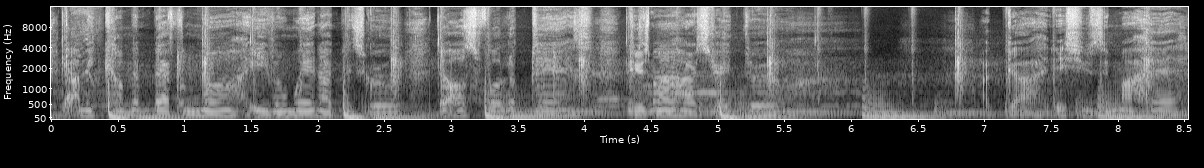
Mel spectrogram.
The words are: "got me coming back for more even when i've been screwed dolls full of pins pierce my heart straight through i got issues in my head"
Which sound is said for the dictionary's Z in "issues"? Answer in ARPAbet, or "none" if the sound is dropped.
Z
